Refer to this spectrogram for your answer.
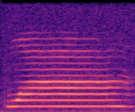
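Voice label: "waa1" Cantonese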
